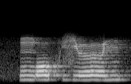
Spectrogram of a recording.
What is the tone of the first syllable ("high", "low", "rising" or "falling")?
high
